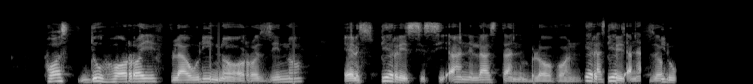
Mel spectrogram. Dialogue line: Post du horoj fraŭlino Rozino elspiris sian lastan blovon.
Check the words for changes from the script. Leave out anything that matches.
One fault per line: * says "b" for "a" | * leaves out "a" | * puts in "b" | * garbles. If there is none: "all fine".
* garbles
